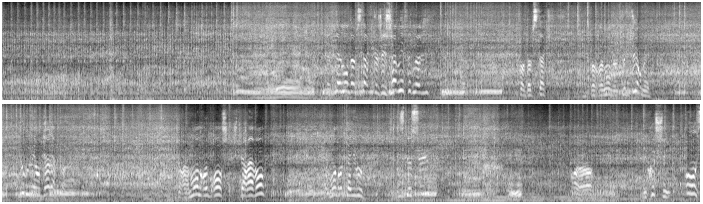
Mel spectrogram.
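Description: A dirt bike engine revs and putters over rough ground.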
